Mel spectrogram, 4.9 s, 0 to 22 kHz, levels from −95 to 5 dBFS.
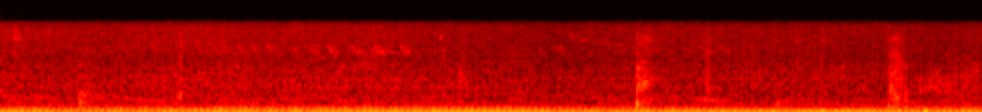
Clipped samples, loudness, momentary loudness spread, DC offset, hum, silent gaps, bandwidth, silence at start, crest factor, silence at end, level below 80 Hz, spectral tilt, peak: under 0.1%; -43 LUFS; 2 LU; under 0.1%; none; none; 10.5 kHz; 0 s; 16 dB; 0 s; -42 dBFS; -5 dB/octave; -24 dBFS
